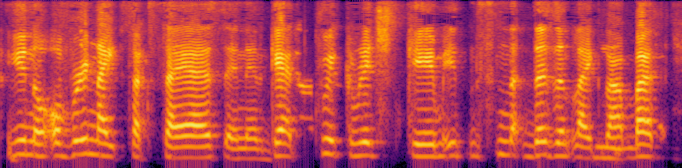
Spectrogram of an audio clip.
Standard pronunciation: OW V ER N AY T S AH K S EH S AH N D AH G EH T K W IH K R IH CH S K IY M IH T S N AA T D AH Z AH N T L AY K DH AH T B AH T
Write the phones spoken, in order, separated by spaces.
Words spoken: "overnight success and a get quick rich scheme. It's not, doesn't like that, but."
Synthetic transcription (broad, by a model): OW V ER N AY T S AH K S EH S AH N D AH G EH T K W IH K R IH CH S K IY M IH T S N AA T D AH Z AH N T L AY K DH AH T B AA T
